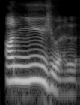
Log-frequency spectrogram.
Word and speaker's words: unusual: good question funny word unusual so what might cause people difficulty with with this one is a couple of things the dark l sound at the end of the word we've already looked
